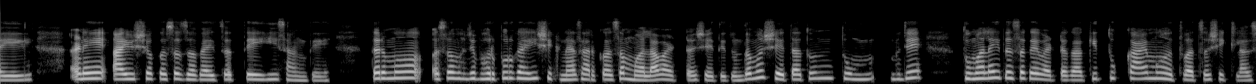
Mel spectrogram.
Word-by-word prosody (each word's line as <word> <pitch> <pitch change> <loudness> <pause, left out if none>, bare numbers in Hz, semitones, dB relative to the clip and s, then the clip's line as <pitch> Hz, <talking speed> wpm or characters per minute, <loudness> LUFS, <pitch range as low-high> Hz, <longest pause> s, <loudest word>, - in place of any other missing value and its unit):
येईल. 200 +2 0 0.5
आणि 270 +2 +6 0.2
आयुष्य 245 +2 +3
कसं 245 +1 +2
जगायचं 220 0 0 0.2
ते 230 -1 +4
ही 235 - -2
सांगते, 190 -5 -6 0.5
तर 275 +1 +7
मग 290 +1 +2 0.2
असं 280 +3 +2
म्हणजे 270 0 -1
भरपूर 260 +3 0
काही 280 -1 +2
शिकण्यासारखं 225 -3 -1
असं 265 +5 +1
मला 200 -1 +3
वाटतं 215 -3 -2
शेतीतून. 190 -1 -4
तर - - +4
मग 295 +5 +1
शेतातून 270 +2 0
तुम 245 -4 -2 0.3
म्हणजे 275 +6 0 0.5
तुम्हालाही 275 +3 +3
तसं 285 -1 +2
काही 265 -2 +3
वाटतं 205 -3 -1
का 200 0 0
की 260 - -4
तू 285 - -4
काय 270 -1 +2
महत्त्वाचं 225 -5 -1
शिकलास 200 -4 -6
240 Hz, 160 wpm, -23 LUFS, 215-270 Hz, 0.5 s, तर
